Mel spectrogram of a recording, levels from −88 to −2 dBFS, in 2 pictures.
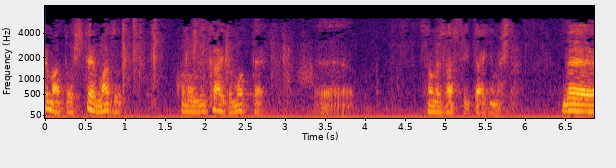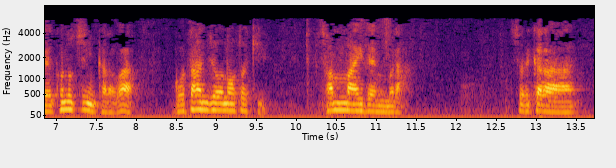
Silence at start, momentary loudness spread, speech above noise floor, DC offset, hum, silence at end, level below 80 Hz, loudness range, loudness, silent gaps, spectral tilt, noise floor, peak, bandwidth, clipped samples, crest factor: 0 s; 20 LU; 26 dB; 1%; none; 0.1 s; -44 dBFS; 10 LU; -18 LUFS; none; -8.5 dB/octave; -44 dBFS; 0 dBFS; 6 kHz; under 0.1%; 18 dB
